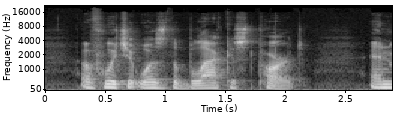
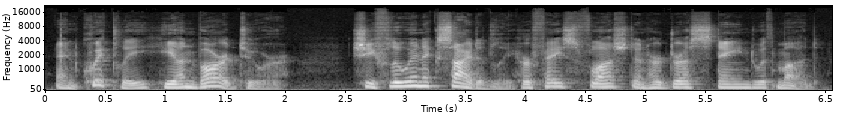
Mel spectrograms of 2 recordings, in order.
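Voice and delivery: plain reading voice

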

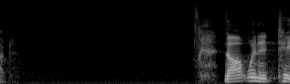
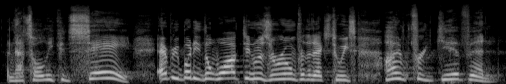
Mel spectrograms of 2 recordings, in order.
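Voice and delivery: high, loud, passionate preaching; full-force preaching; 10 semitones higher, 4 dB louder than usual. Acted. Preacher building to a loud, high peak. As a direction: preach it out to the crowd, climbing.

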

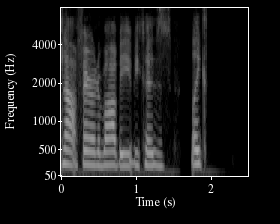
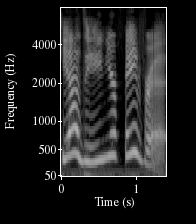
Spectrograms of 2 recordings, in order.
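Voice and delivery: higher lilting taunt, rising on Dean; sing-song teasing; 6 semitones higher than usual. Retold or imitated. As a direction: tease it like a playground chant. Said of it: "like, a sing-song".

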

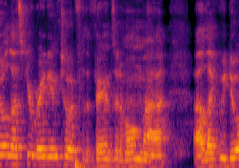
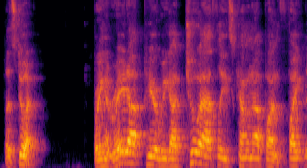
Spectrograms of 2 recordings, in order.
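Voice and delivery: louder, higher hype; hyped host; 4 semitones higher, 6 dB louder than usual. Real, not acted. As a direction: pump up the audience. Hyping up the show segment.

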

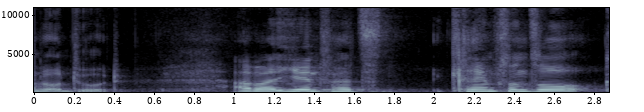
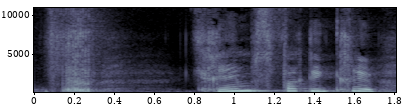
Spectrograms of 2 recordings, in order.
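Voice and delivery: mock defiant; 8 semitones higher than usual. Retold teen self defiant.

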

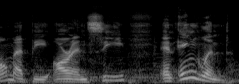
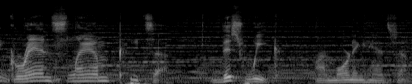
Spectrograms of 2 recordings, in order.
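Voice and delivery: announcer voice; 3 semitones lower, 5 dB quieter than usual. Acted. Announcer sign-off, slow and low.

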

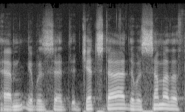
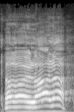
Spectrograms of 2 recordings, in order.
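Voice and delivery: loud, raised mock greeting; imitating Don; 7 semitones higher, 8 dB louder than usual. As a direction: boom it out high, imitating a grumpy caller. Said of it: "wait till Don speaks to her".

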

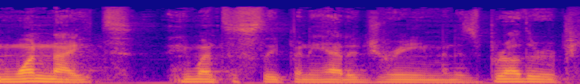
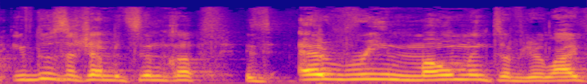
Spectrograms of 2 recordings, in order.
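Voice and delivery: preaching fervor; 9 semitones higher, 10 dB louder than usual. Real, not acted. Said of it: "preaching climax".

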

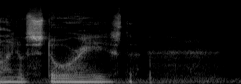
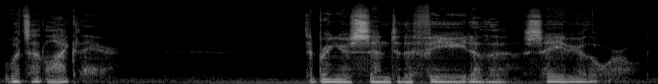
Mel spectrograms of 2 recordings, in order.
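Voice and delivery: guided meditation. Acted. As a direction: draw them gently into the scene. Leads a guided prayer meditation.

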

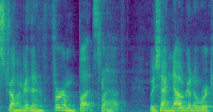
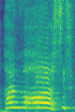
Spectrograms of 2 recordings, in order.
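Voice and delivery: high, loud panicked bug cry; panicked yell; 10 dB louder than usual. Retold or imitated. Retelling the Bugs Life scene, a high panicked yell. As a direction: shriek it like a lost little bug.

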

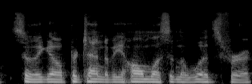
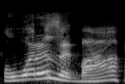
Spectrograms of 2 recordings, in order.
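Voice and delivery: higher, louder mock teen snapping at his mom; mock hothead snap; 8 semitones higher, 5 dB louder than usual. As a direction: fire it back like an irritated kid. Imitating Ricky snapping at mom.

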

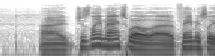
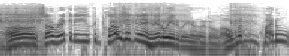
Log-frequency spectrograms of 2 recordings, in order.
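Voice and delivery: carnival barker; 11 semitones higher than usual. Acted. Barker hyping the rickety screen door.

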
